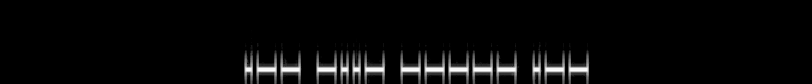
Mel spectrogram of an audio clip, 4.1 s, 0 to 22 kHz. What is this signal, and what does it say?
Morse code, heard as a keyed tone, about 40 wpm, 700 Hz. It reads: WX0W
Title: USA Call Signs Repeated 2x 40wpm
